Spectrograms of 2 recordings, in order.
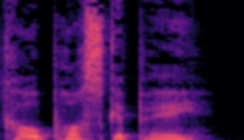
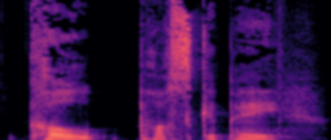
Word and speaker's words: colposcopy: And I think it's pronounced colposcopy. – Oh, fuck. Colposcopy. Yeah. You're right. How do you say it? – Colposcopy. – Well, see, it just sounds like cold popsicle.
